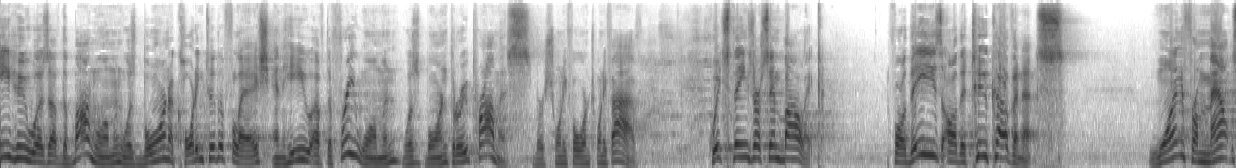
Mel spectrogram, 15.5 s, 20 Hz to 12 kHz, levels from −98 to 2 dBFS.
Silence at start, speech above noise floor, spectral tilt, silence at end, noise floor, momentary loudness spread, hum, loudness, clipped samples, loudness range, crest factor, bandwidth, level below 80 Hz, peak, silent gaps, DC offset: 0 s; 34 dB; -4.5 dB/octave; 0 s; -56 dBFS; 8 LU; none; -23 LUFS; under 0.1%; 3 LU; 16 dB; 11.5 kHz; -60 dBFS; -8 dBFS; none; under 0.1%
